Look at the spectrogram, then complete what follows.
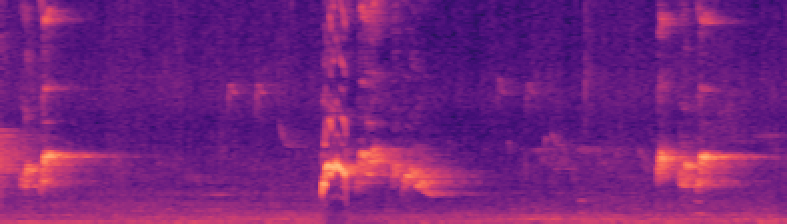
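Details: Red-whiskered bulbul singing during song training, in a lively fast style. Three short warbled phrases, bright and slurred, each dropping in pitch, spaced about two seconds apart over a faint steady background hum.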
